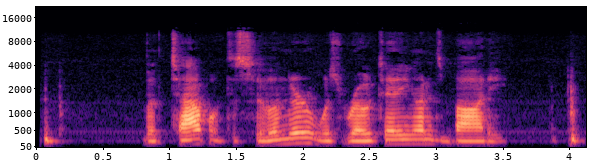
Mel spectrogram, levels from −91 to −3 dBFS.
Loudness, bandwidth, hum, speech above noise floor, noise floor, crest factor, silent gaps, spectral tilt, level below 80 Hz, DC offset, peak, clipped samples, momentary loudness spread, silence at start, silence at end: -21 LUFS; 11.5 kHz; none; 41 dB; -61 dBFS; 22 dB; none; -5 dB/octave; -70 dBFS; under 0.1%; 0 dBFS; under 0.1%; 17 LU; 0.05 s; 0.05 s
